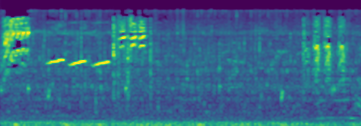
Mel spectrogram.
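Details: Sunda robin learning to sing, over water sounds: three thin, high whistled notes slurring upward in quick succession and a few sharp scratchy bursts, over a steady low rush of trickling water.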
